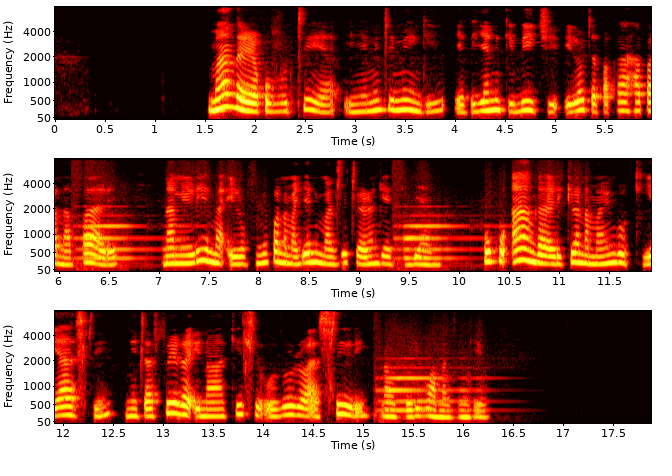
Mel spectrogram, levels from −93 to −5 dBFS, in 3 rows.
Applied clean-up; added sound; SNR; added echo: neural mask model RNNoise.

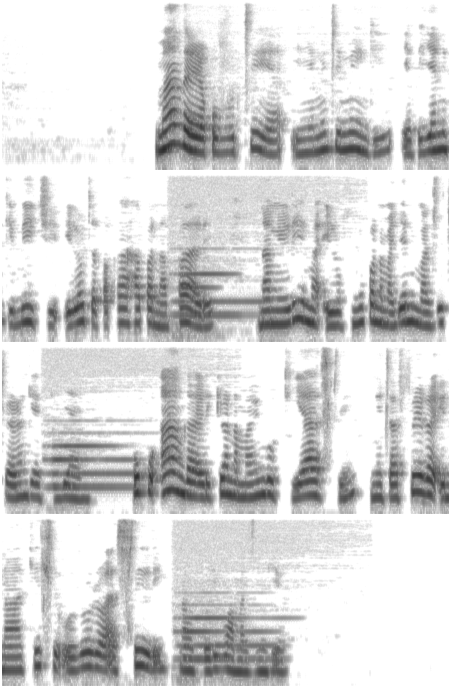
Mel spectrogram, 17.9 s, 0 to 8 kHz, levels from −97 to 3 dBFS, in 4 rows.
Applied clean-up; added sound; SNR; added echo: classical method Wiener filter.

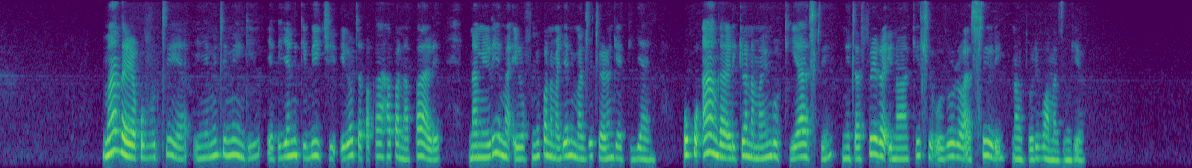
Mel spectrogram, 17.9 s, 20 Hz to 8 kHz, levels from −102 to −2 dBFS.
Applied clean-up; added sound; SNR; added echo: none; none; none; none.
